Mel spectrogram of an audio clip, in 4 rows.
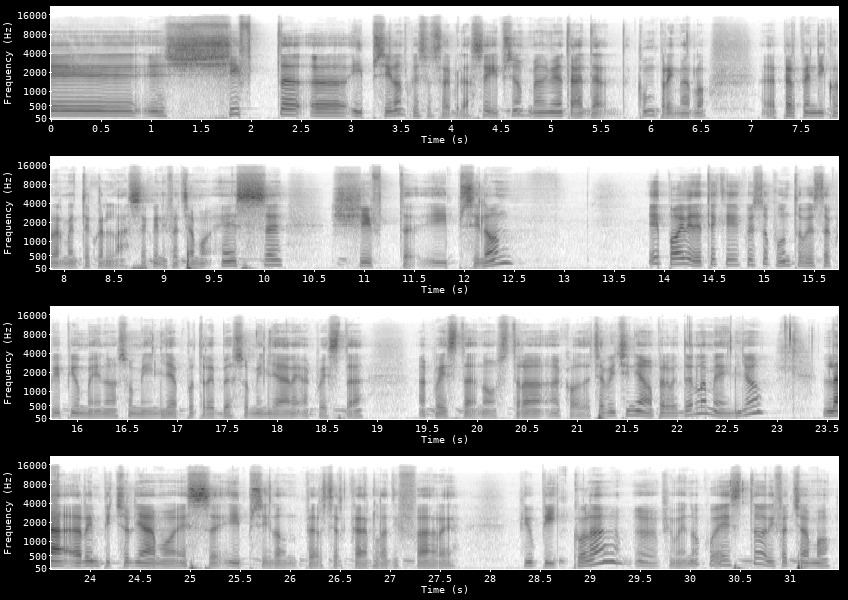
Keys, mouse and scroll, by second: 9.7 s, 19.5-20.8 scroll up 3, 20.8 scroll up 1, 24.9 s.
